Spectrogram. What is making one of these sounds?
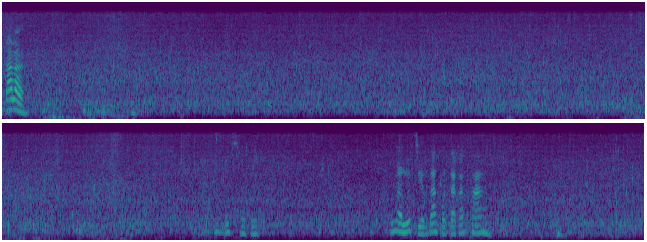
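Water splashes around feet wading through a shallow stream.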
